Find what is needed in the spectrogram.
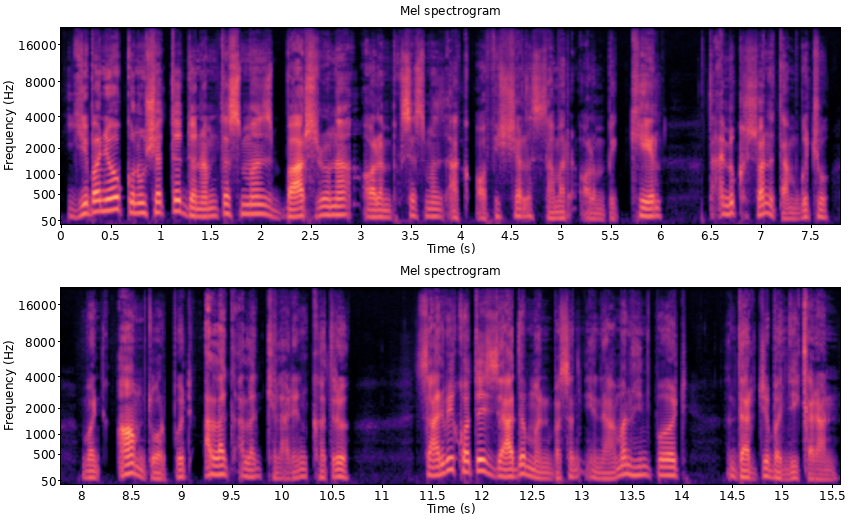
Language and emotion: Kashmiri, neutral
